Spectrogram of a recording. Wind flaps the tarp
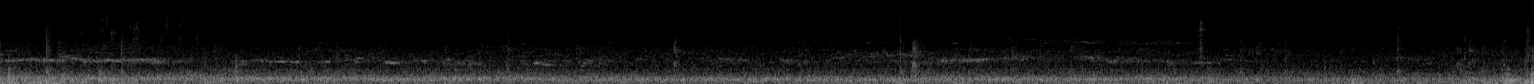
0.0 3.3

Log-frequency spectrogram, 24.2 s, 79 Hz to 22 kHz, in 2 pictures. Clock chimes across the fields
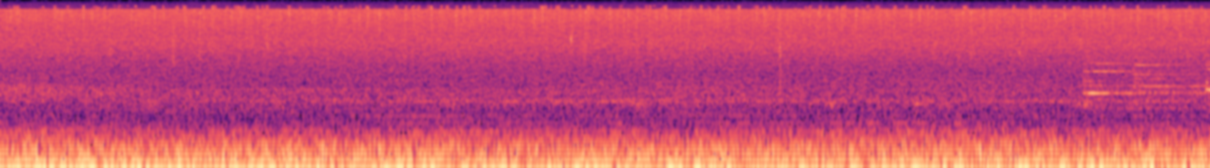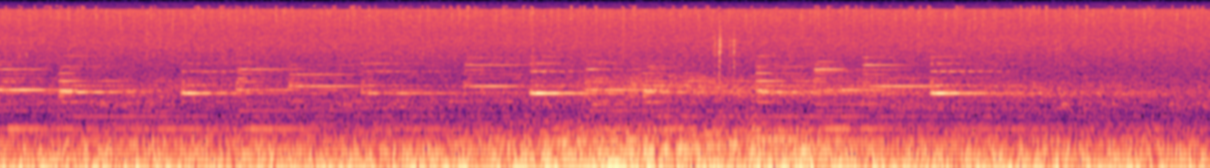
10.8 22.8

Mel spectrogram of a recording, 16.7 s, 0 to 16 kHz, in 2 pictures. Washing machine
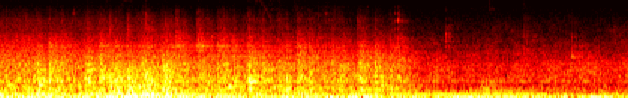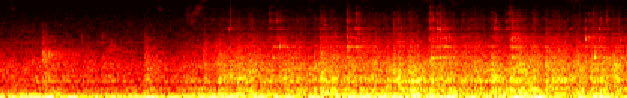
0.0 6.9

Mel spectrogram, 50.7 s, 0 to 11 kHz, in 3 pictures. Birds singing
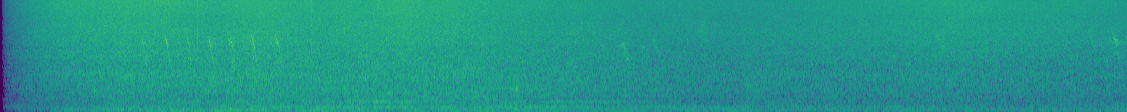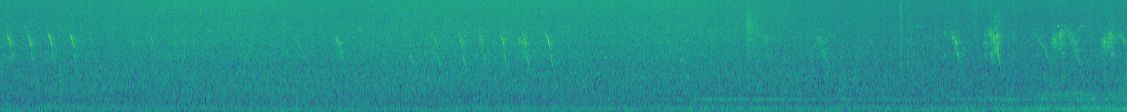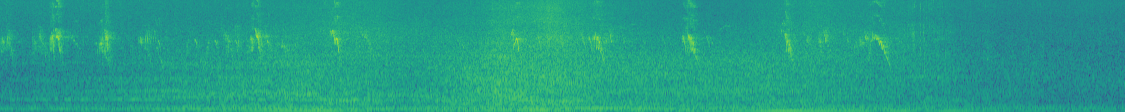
31.0 39.4, 44.0 44.8, 45.4 49.4

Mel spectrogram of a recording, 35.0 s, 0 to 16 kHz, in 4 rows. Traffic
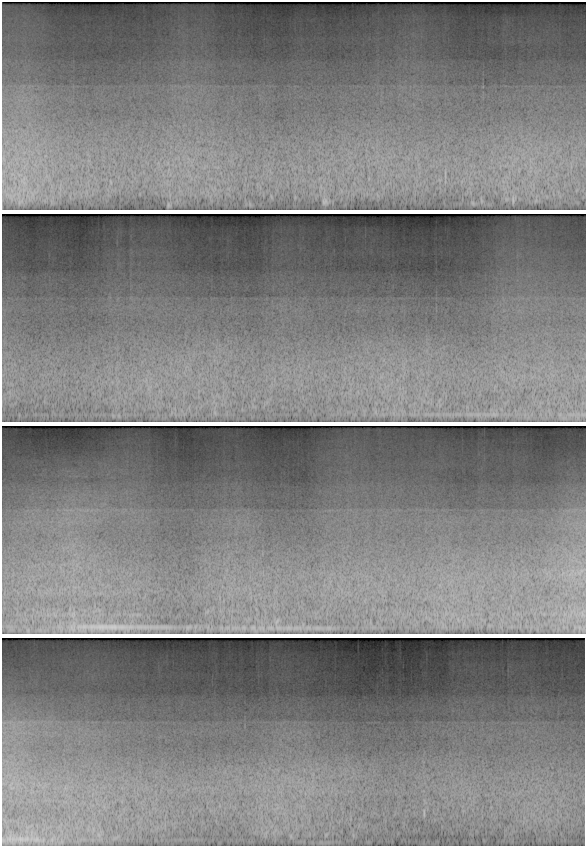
14.2 31.2

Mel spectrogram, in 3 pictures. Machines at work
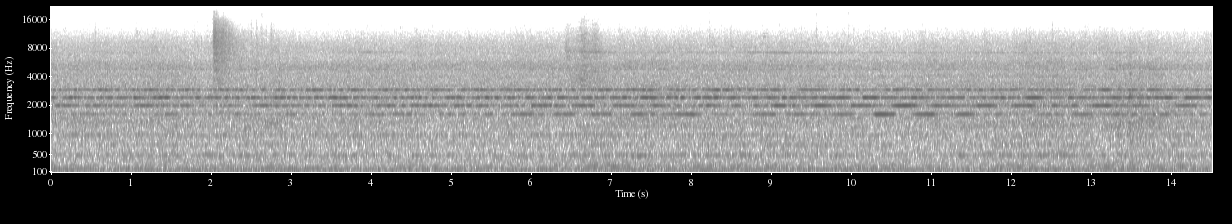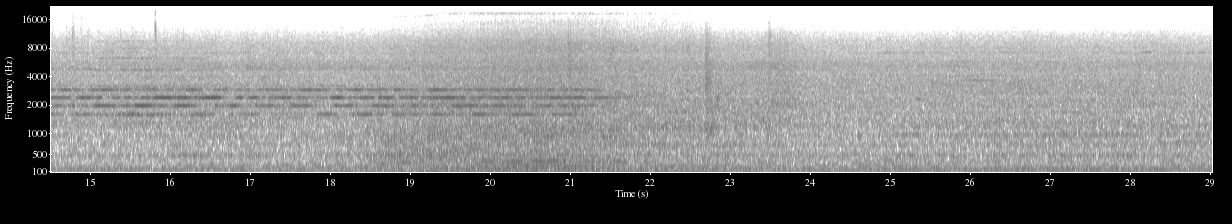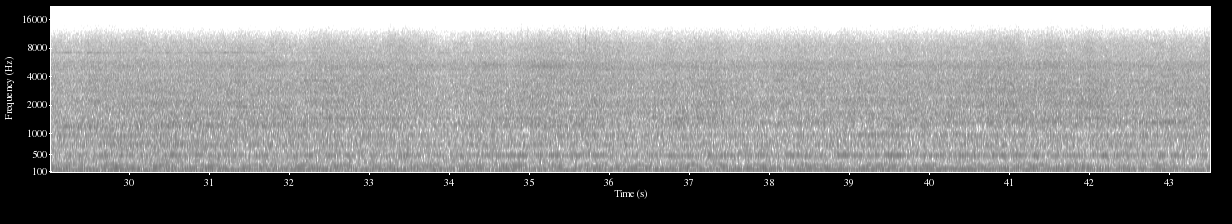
0.1 23.8

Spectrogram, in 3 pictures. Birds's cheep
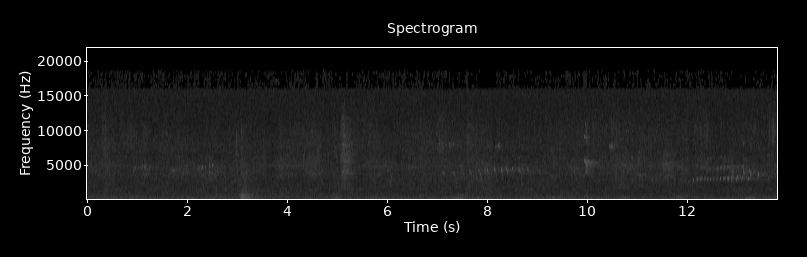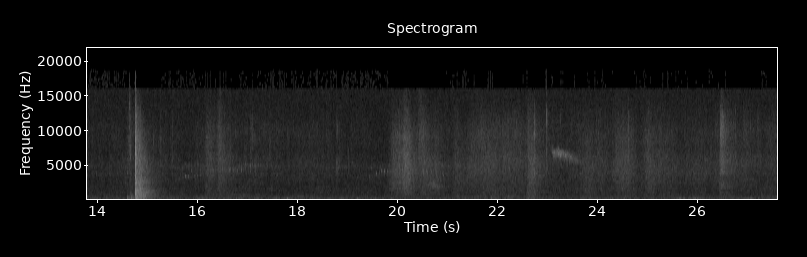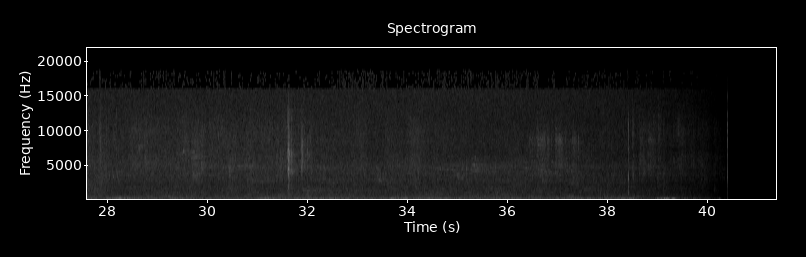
7.0 13.9

